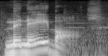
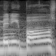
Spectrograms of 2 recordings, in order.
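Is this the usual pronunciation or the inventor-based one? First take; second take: inventor-based; usual. First: The first word is said like the inventor's name. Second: The first word is said the usual way. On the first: The speaker calls it right. "So they should probably be Minet balls" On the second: The speaker calls it wrong. "theoretically we call them mini balls"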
